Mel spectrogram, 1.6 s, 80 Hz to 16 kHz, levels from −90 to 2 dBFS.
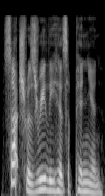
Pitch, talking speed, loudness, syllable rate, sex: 185 Hz, 190 wpm, -18 LUFS, 5.4 syllables/s, female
